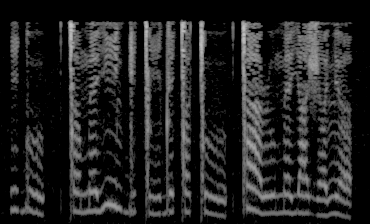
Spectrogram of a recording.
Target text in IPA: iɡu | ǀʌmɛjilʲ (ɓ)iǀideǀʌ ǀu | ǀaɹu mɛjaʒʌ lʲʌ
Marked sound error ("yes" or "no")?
yes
